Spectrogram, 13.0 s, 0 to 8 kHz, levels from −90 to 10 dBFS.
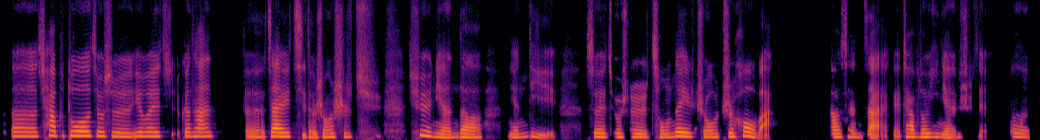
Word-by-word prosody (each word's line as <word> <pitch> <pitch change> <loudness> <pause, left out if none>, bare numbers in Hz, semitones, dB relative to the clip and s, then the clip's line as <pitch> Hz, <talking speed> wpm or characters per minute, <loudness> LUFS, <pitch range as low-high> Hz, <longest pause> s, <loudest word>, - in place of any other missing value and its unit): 呃， 240 0 +1
差 275 +3 +2
不 260 0 -8
多 260 0 +5
就 255 -1 +1
是 225 -2 0
因 240 +1 +2
为 240 0 +2
之 240 0 -14
跟 235 0 -1
他， 235 +1 +1 0.4
呃， 195 +1 -2
在 225 +1 +6
一 225 - +2
起 225 -7 -5
的 180 - -1
时 - - -4
候 200 +1 +2
是 205 0 -3
去 245 +4 -13 0.3
去 280 -4 +1
年 190 -2 0
的 195 -1 +3 0.3
年 195 +2 -3
底， 225 -4 -5 0.3
所 210 -3 0
以 205 - +3
就 205 +1 -4
是 195 -1 -1
从 195 +1 -2
那 230 -2 +5
时 210 -2 -6
候 195 +1 +1
之 220 +2 -1
后 235 -1 +3
吧， - - -3 0.7
到 195 +1 +2
现 195 -2 -4
在 180 -3 0
也 - - -7
差 210 -2 +2
不 200 - -5
多 205 0 +3
1 205 -1 -2
年 165 +2 -2
时 190 - -14
间， - - -13 0.3
嗯。 195 -4 -3
210 Hz, 215 characters per minute, -22 LUFS, 195-240 Hz, 0.7 s, 在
